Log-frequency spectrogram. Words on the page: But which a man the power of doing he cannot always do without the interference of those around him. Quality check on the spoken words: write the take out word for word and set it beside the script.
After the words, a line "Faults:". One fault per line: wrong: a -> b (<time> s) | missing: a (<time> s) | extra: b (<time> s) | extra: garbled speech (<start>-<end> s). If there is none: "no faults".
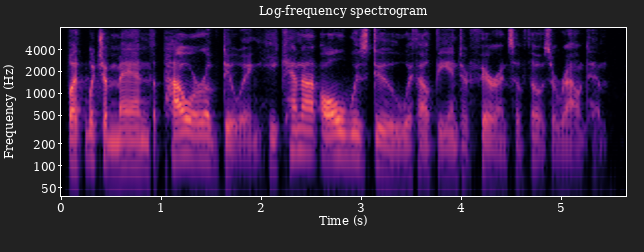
But which a man the power of doing he cannot always do without the interference of those around him.
Faults:
no faults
